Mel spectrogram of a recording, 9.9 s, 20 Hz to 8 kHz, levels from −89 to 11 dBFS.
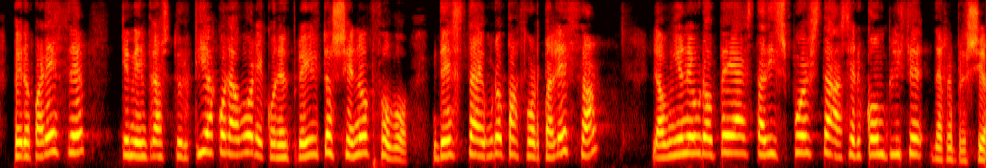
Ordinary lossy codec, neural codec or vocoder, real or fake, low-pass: none; codec, 16 kHz, 4 kbps, FreqCodec, smaller model; fake; none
